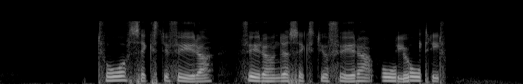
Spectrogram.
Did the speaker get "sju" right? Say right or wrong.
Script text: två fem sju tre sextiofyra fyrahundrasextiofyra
wrong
